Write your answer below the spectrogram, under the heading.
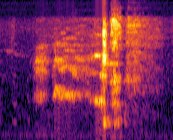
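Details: Rooster crowing among backyard chickens in the sun: a harmonic crow with a short first note, a long drawn middle syllable, then a louder, harsher burst near the end, clear against a quiet background.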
